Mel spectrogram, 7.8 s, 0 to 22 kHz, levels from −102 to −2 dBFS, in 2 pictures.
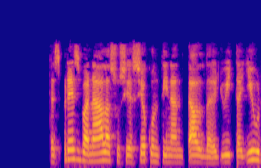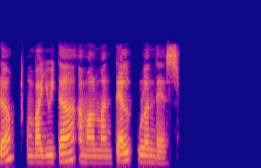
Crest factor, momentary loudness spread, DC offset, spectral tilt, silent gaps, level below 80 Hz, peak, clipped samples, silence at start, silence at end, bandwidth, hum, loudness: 20 dB; 10 LU; under 0.1%; -2.5 dB/octave; 2.77-2.82 s, 4.15-4.22 s, 5.90-5.97 s; -70 dBFS; -2 dBFS; under 0.1%; 0.75 s; 1.25 s; 7.8 kHz; none; -21 LUFS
